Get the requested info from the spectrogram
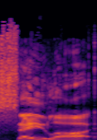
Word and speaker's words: Selah: So it's there's this word in Hebrew that's pronounced like Selah, and just in every language it's transliterated, but we don't know what it means.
